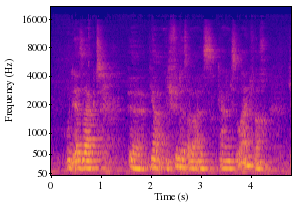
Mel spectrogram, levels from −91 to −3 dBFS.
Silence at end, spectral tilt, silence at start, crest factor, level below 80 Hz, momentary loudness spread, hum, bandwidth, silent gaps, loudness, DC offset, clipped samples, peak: 0 s; -7 dB/octave; 0 s; 16 dB; -54 dBFS; 14 LU; none; 15 kHz; none; -26 LUFS; under 0.1%; under 0.1%; -10 dBFS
